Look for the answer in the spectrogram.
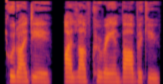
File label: female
